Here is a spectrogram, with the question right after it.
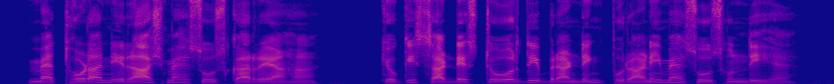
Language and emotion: Punjabi, sad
